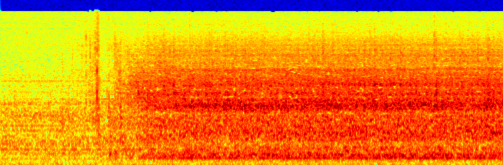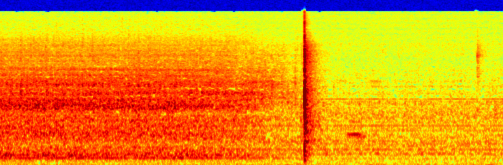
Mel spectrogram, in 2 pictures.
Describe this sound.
open freezer
Opening up a freezer and closing it.
air, dry, ice, opening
